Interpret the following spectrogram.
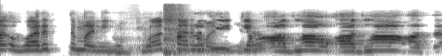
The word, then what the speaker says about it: वर्त्मनि: लेकिन आएगा वो कहाँ पे, किसके बाद आएगा, व के बाद बोलना है र के बाद बोलना है त के बाद बोलना है म।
